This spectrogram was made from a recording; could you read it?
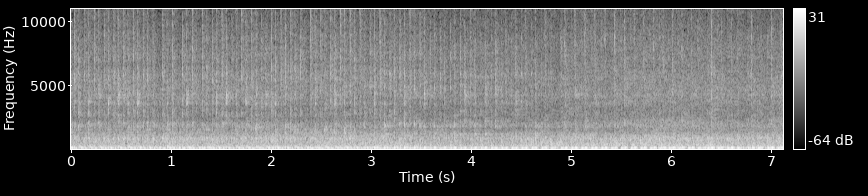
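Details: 2005 Harley-Davidson Electra Glide 88ci V-twin, about 2500 miles since rebuild, idling in neutral after oil service: even loping beat about three pulses a second, steady, no misses or knocks; normal healthy idle.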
